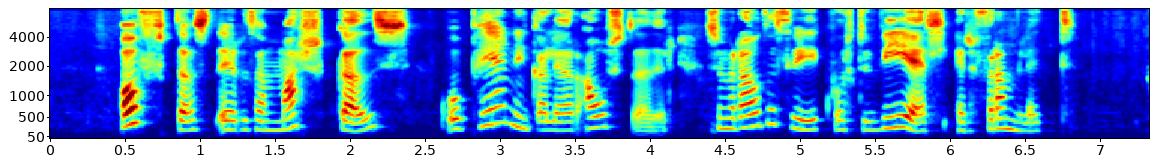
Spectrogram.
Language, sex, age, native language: Icelandic, female, 30-39, Icelandic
